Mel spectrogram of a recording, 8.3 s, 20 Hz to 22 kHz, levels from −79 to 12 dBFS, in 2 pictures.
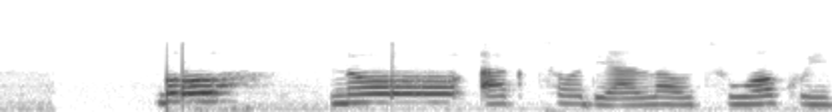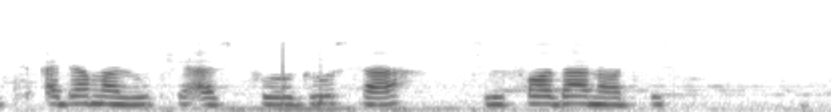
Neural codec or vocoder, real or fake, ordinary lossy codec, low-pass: vocoder, 24 kHz, 100 mel bands, Vocos; fake; none; 5.4 kHz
